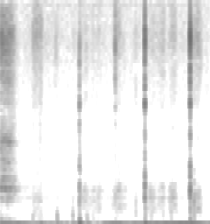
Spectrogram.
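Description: Stylus writing by hand on a pen tablet: a string of light, irregular taps and short scratches as letters are drawn, over a steady low electrical hum.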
